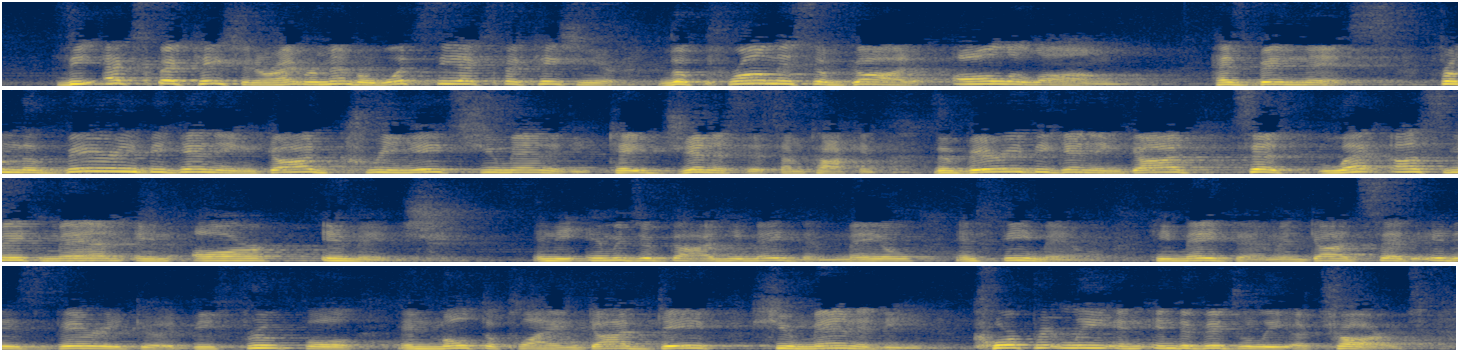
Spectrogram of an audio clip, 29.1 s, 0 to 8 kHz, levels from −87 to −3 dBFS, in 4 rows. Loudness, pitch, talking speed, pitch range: -19 LUFS, 200 Hz, 155 wpm, 175-225 Hz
